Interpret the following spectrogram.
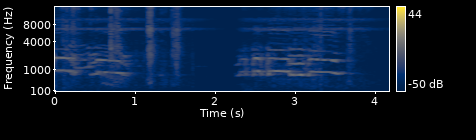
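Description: A rooster crowing twice: one long crow ending about a second in, and another from a little past the middle to near the end.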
